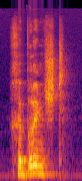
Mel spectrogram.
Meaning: past participle of brunchen
- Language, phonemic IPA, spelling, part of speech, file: Dutch, /ɣəˈbrʏnʃt/, gebruncht, verb, Nl-gebruncht.ogg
